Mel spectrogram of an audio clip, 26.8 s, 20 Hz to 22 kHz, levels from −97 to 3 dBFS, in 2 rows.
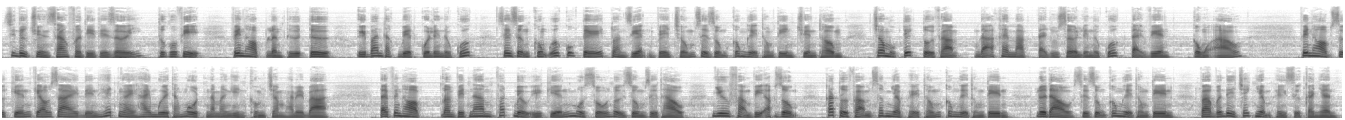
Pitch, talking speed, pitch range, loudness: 130 Hz, 275 wpm, 115-150 Hz, -29 LUFS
